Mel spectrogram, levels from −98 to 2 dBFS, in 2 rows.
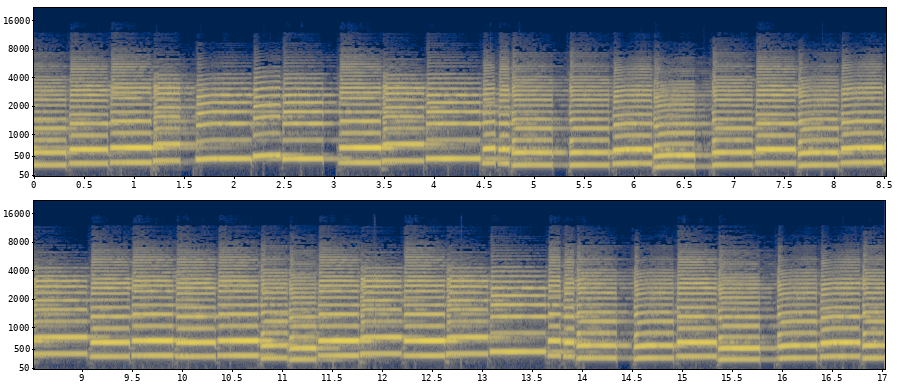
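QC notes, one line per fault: Throughout, clock drift between sender and receiver: the sender's audio clock runs roughly 5% slower than the receiver's, so the jitter buffer keeps draining faster than it is refilled. The receiver has to keep stretching what it has to avoid running dry, and the timing never settles. The result is a faint, recurring unsteadiness across the whole clip rather than one clear event, with small hiccups arriving at uneven intervals.
0.06 to 16.97 s, repeated timing corrections: to stay in step with the slow sender, the receiver repeatedly inserts short repeated pieces, all lengthening the audio and together adding about half a second. Playback effectively runs at about 97% speed. Each insertion is tiny, so the sound stays intact, but the pacing drags slightly and wobbles, with occasional soft stutters where a piece is doubled.
0.87 to 7.91 s and 9.44 to 14.05 s, scattered short gaps: packets arrived late or went missing one at a time, about twenty in the first stretch and about fifteen in the second. 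The receiver filled each hole by extending the preceding sound, no more than about 15 ms at a time. It patched roughly 2% of each stretch. The fills come across as brief ticks and small smears dotted through the audio, with no audible dropouts.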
